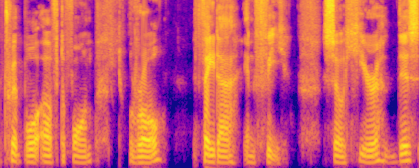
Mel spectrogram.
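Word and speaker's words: θ: by the order triple of the form row Theta and Fe so here this is pronounced as row this is Theta and this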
